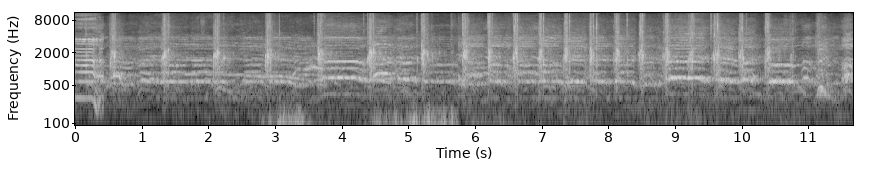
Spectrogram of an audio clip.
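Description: A group of men claps in a steady rhythm.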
